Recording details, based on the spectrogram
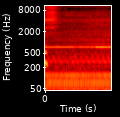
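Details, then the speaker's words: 2010 Chevrolet Camaro SS V8 just after a DIY fuel pump replacement: deep, steady burble with even low rumble, no misses or knocks; idling normally. "See, that's what it's supposed to do. Hot damn, boys."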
